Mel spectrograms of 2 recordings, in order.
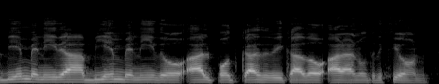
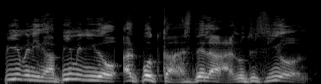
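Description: First: It is said in his normal voice. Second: It is said in an unusual, put-on voice.

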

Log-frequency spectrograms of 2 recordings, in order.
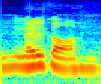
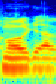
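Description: First: The name is said with Danish pronunciation. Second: The name is said with English pronunciation. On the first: "in pure Danish, I would say Mølgaard" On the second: "that's why we got to go with Mølgaard instead"

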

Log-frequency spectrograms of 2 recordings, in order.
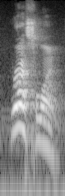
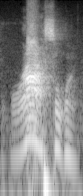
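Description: First: It is said in a standard accent. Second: It is said in a Southern US accent.

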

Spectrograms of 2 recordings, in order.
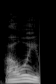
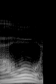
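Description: First: It ends in a clear 'i', standard Japanese. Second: The ending vowel is stretched, Tokai dialect style.

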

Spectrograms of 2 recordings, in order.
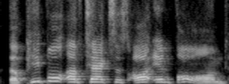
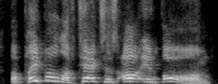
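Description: First: It is read in the speaker's usual accent. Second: It is read in a Southern accent.

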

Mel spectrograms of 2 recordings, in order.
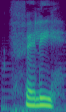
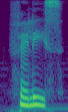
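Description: First: The word ends in a faint breath. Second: The word ends in a clear s sound. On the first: "con la pronunciación puertorriqueña" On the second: "la traducción en español estándar"

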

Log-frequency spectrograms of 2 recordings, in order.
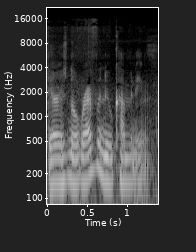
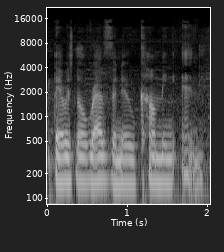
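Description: First: The words are spoken loosely, not clearly enunciated. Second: The words are spoken carefully, each clearly enunciated. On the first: The speaker calls it wrong. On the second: The speaker calls it right.

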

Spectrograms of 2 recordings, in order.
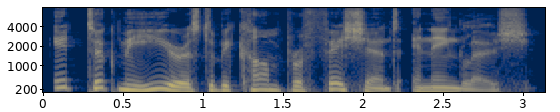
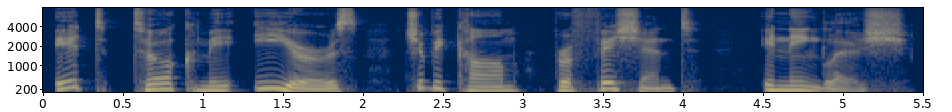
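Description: First: It is said at normal speed. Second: It is said slowly.

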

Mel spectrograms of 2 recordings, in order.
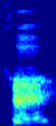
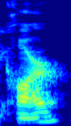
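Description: First: It is said British-style with no R at all. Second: It is said with a heavy West Coast R.

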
